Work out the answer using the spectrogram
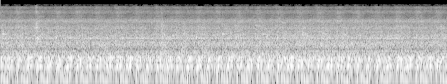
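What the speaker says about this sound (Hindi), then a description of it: "ये है हमारा आज का लोकोमोटिव" An Indian Railways locomotive-hauled train running, a loud, steady low rumble and rolling drone that holds without a break and without speech.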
